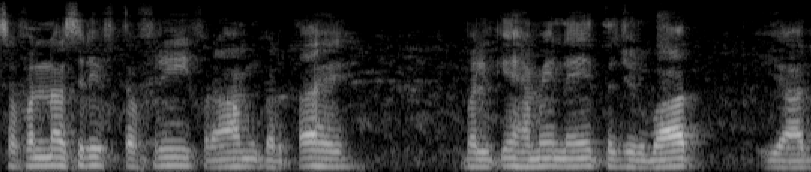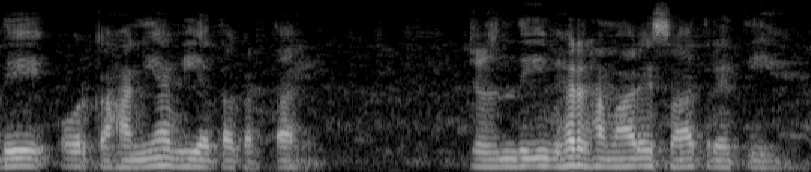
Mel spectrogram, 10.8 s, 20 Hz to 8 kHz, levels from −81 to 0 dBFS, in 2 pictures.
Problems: constant background noise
